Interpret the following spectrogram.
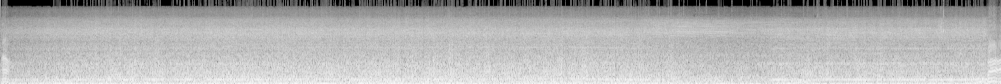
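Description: Motorcycle riding at steady speed: loud wind rush on the microphone over a steady engine drone, which drops out for about a second near seven seconds in and then returns.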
